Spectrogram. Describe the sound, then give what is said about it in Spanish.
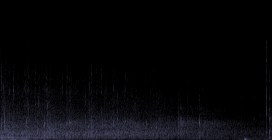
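Steady applause from an audience, a dense wash of many hands clapping at an even loudness for several seconds, with a few sharper individual claps standing out near the end. “Vamos a Hebreos eso es, dale un fuerte aplauso.”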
